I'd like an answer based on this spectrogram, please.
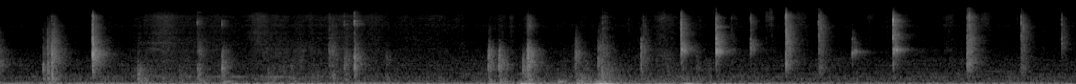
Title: joint cracking compilation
